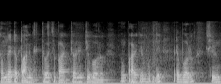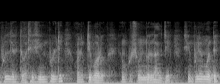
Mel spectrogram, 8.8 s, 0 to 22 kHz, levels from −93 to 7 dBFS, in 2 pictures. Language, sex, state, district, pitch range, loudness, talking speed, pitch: Bengali, male, West Bengal, Paschim Medinipur, 100-115 Hz, -20 LUFS, 215 wpm, 110 Hz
